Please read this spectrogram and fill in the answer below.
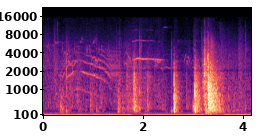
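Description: Footsteps and a door as people come in from outside, with thuds about three seconds in. There are a few high falling squeaks in the first second.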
